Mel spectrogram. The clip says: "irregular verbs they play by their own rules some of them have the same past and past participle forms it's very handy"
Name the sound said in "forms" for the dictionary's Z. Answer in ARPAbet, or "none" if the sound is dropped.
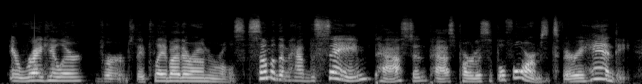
Z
